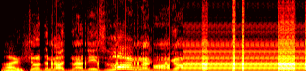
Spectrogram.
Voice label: rage heavy; missingteam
